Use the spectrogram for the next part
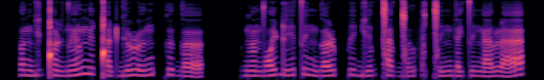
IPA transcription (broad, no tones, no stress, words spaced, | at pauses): əŋɡiǃœ̃ɖd̪ẽl ŋyǃæʈɡy ɭʉŋ kːʉɡœ | ɡœ̃d̪ɔj ɖi tiŋɡœɭ pːiɡil ǀælɡ͡ǀœlfɔǀiŋ ɡɛjtiŋæl ɭæ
